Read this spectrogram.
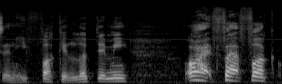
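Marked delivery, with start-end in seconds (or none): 1.9-2.8 angry challenge. Retold or imitated. Him challenging the coach.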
